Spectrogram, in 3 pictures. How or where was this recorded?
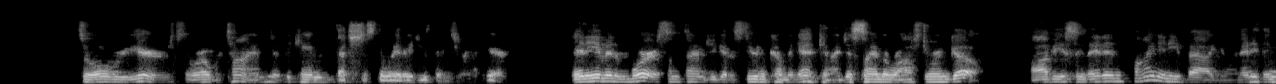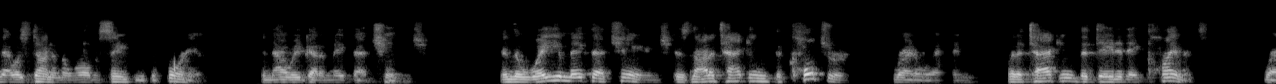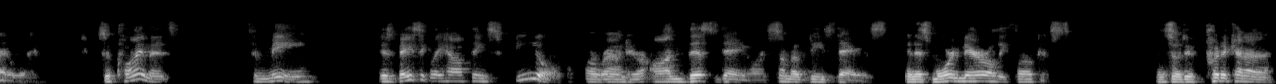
video call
